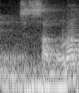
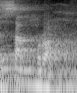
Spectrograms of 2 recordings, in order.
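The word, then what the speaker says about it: سمرة: Samurah bisa juga Samrah, ya. Alul Hijaz membacanya Samrah, ya.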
